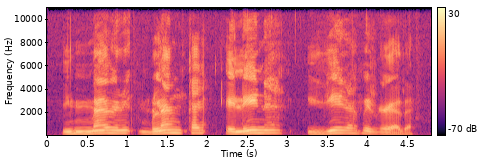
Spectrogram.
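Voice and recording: Speaking slowly, a woman uses a medium pitch, lively intonation, and a dark, mellow tone.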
